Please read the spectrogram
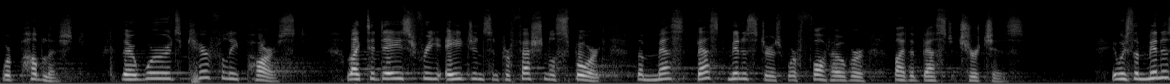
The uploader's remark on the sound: Sermons from Old South Church in Boston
